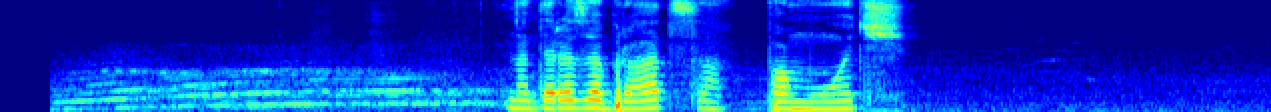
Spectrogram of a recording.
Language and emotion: Russian, neutral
